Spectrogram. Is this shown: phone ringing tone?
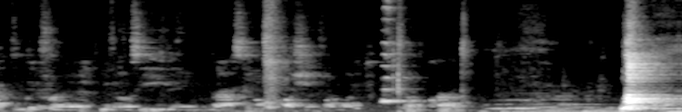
no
